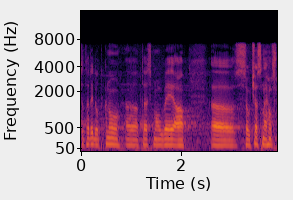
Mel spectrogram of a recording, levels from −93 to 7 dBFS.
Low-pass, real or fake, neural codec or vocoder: 7.2 kHz; real; none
